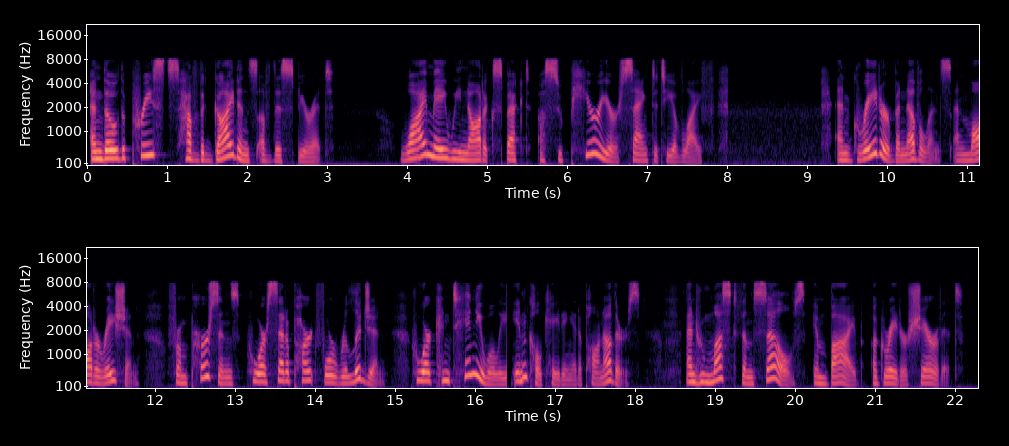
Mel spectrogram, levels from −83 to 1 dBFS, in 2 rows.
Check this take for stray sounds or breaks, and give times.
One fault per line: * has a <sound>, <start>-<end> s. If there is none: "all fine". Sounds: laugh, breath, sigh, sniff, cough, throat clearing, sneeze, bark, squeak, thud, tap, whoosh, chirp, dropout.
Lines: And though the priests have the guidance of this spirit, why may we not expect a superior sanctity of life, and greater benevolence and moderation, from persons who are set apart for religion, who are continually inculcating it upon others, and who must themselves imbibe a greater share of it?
all fine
